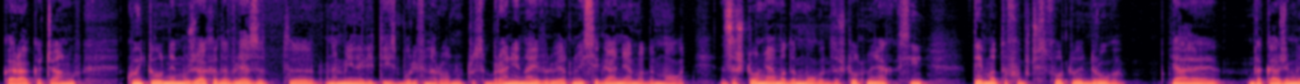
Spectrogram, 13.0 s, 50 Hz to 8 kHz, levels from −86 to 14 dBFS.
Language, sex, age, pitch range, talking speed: Bulgarian, male, 60-79, 90-115 Hz, 150 wpm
